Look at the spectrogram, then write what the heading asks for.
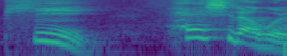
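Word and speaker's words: p̂: 수학자들이 만들어서, 그래서 X 바라고 읽는데 여기서는 P 햇이라고 읽습니다.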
